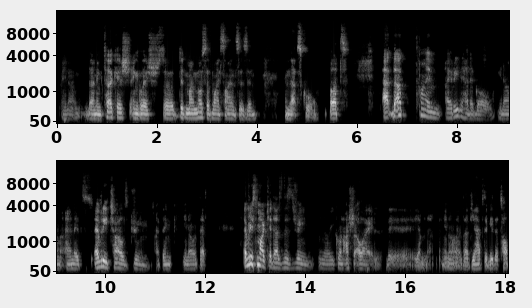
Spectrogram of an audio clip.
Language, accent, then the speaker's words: English; Sulaymaniyah, Sulaymaniyah Governorate, Iraq; Uh, I'm Kurdish from Slemani. Uh, so, these are the basics of uh, my identity. You know, born 1985.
